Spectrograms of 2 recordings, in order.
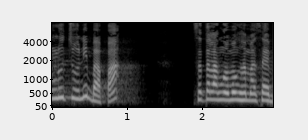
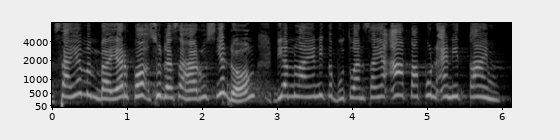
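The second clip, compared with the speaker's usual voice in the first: entitled boss; 8 semitones higher than usual. Retold or imitated. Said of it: "pikirannya apa?".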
